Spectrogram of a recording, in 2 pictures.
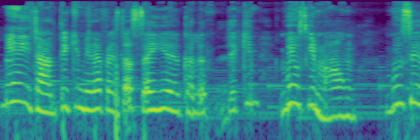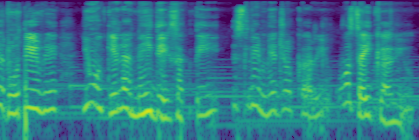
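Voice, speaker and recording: A woman's voice: extremely high pitch, lively intonation, a little fast, hardly any pauses, darkish tone, faint music behind. A woman voicing a strict middle-aged mother who is ill and scolds her daughter. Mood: firm. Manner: scolding, insistent.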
